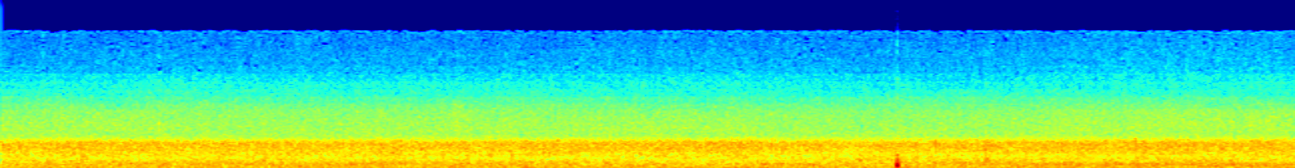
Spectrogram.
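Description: Steady rushing of a mountain stream, with one brief sharp click about five and a half seconds in.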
